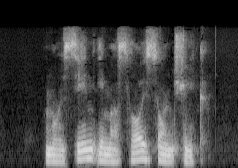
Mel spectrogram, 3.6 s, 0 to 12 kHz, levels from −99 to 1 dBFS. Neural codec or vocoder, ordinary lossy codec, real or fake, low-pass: codec, 16 kHz, 2 kbps, FunCodec, trained on Chinese and English, 25 frames a second; AAC, 32 kbps; fake; 7.2 kHz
